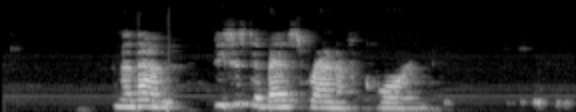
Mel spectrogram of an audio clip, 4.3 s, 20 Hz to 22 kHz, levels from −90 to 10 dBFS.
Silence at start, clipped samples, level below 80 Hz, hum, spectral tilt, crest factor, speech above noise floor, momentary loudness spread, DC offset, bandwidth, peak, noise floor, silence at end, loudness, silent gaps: 0.85 s; under 0.1%; -60 dBFS; none; -4 dB/octave; 18 dB; 43 dB; 21 LU; under 0.1%; 7.6 kHz; -2 dBFS; -60 dBFS; 0.05 s; -18 LUFS; none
